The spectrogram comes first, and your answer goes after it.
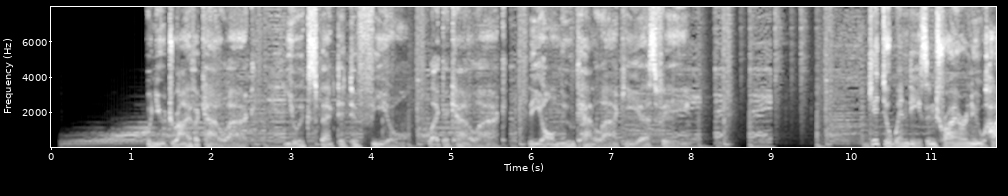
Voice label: english american commercial; Englisch (US); Vereinigte Staaten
